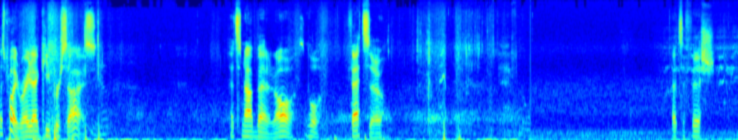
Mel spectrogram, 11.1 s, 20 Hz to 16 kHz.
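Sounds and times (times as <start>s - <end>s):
wind and water noise: 0.0s - 11.0s.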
